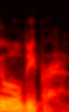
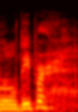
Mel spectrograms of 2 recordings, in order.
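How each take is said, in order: First: The voice falls at the end. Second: The voice rises at the end. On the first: It sounds like a statement. The speaker calls it right. "I meant to go down at the end" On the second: It sounds like a question. The speaker calls it wrong. "making that sound like a question"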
